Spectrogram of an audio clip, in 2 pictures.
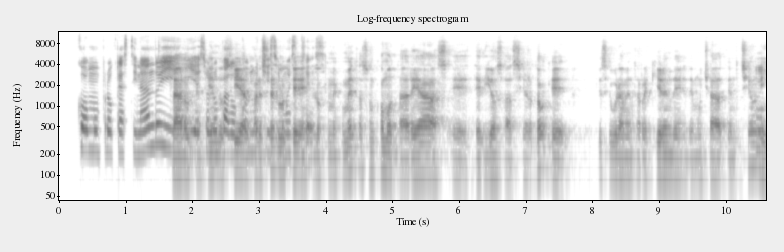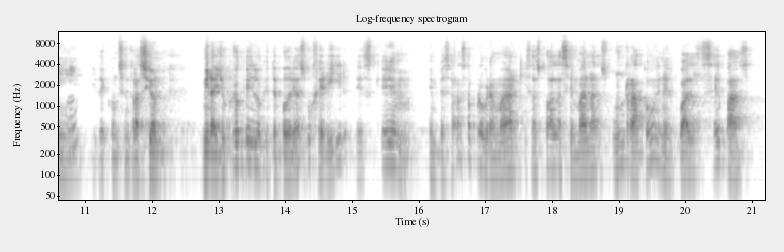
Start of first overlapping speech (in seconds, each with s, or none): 1.7 s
